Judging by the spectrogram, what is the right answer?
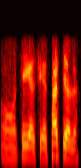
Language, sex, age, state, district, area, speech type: Bengali, male, 18-30, West Bengal, Uttar Dinajpur, urban, conversation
